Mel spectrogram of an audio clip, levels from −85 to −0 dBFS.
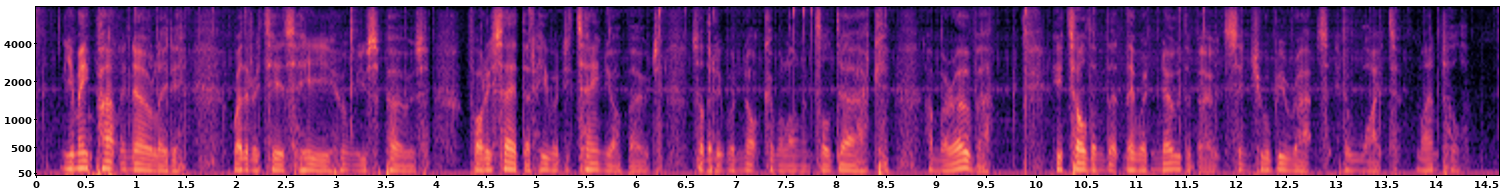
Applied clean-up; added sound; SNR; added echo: none; Frying (food); 19 dB; none.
